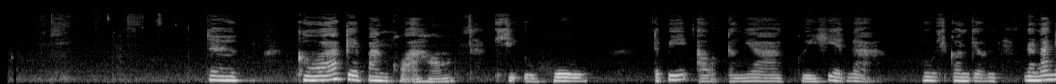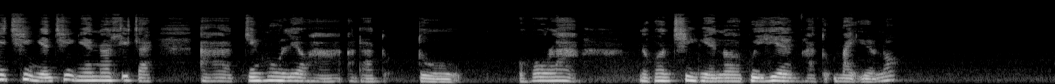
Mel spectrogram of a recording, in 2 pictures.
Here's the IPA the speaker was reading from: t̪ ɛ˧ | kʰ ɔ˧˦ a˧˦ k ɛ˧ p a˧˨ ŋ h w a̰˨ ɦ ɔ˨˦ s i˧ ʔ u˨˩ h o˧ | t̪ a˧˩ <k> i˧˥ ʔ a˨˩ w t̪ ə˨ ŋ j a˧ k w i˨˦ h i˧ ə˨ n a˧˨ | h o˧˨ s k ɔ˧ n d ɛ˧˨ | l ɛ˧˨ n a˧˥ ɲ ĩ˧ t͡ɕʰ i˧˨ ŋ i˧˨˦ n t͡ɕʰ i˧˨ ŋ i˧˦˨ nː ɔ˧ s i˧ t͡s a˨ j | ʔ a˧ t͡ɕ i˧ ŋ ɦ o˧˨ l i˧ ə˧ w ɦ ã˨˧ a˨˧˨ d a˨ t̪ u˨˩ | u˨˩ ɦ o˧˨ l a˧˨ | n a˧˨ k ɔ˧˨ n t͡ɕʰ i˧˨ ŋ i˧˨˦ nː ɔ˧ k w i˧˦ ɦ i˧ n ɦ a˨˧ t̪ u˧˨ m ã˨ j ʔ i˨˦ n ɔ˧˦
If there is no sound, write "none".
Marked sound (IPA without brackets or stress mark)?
p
